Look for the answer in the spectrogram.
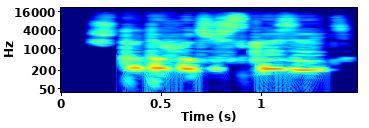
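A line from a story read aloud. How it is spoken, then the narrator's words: Quiet. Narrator (Russian): тихо спросила она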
